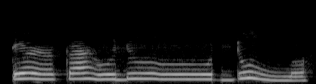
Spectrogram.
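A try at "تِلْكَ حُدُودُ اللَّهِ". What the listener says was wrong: Tapi Allahnya panjang ini ya, O-nya double nih. Gitu ya. Tilka hududullah. Nah, kamu orang Bengkulu harus melatih itu tuh.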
